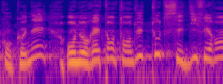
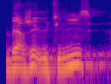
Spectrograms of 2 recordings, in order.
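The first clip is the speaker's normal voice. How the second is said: lower, measured sermon voice; preaching; 10 semitones lower than usual. Acted. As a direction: preach with weight.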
